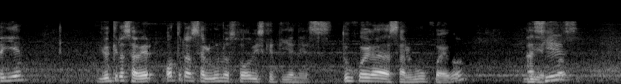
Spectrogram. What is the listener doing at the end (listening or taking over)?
taking over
